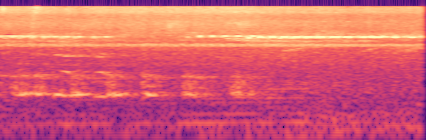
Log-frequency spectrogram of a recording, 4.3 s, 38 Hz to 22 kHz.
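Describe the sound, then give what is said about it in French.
A passenger train locomotive rumbles steadily past, a continuous mechanical drone with a low hum and a thin high whine running throughout, fairly loud the whole time. “On fête les 200 ans de la première locomotive pour passagers.”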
